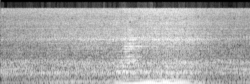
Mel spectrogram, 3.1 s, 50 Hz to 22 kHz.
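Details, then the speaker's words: 2019 Cadillac XT5 petrol engine idling, then a brief rev bringing a tinny metallic buzz: a rattle at 1,500 rpm that worsens with load, from a loose catalyst heat shield behind the engine, fixed by bending the shield. "It happens at 1500 RPM. Uh the higher the load, the the more pronounced the rattle noise is. But it is quite loud, quite annoying."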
